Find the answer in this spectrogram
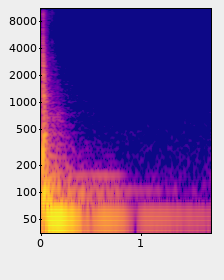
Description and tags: Wooden Junk Kick (deep)
Big wooden box. Used as a kick drum.
basskick, baskagge, kagge, kick, drum, junk, tom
